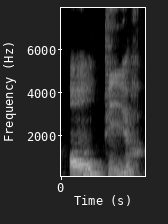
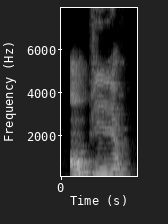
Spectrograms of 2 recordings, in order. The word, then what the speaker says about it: empire: Perciò la parola impero in francese si leggerà empire, empire, mentre EN si legge en, quindi lento si dirà lent, lent.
